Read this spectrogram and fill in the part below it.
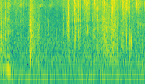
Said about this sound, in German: Warum gibt er denn das Bonbon zurück ins Papier? Was machst du denn da, Bengel? Ich werde später fertig essen. Ich habe ja jetzt schon dran gelutscht.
